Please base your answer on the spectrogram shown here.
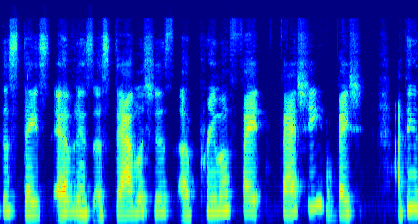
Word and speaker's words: prima facie: Conflicting evidence presents a jury question not subject to review on appeal, provided the state's evidence establishes a prima facie I think it's fash Oh my gosh.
